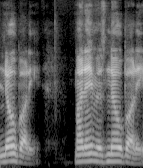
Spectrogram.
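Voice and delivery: slow, easy, drawn-out called-out voice. Retelling how the hero yells his name at the blinded giant: retelling a yell. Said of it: "He yells".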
